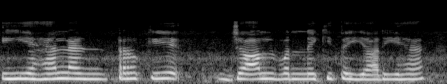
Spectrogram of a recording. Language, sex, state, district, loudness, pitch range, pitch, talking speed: Hindi, female, Uttar Pradesh, Shamli, -12 LUFS, 245-260 Hz, 255 Hz, 120 wpm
